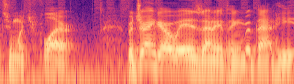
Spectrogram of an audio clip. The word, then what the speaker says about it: Django: Django, with a silent D, Unchained, was a departure from the norm when it comes to films about the antebellum South focused on slavery.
